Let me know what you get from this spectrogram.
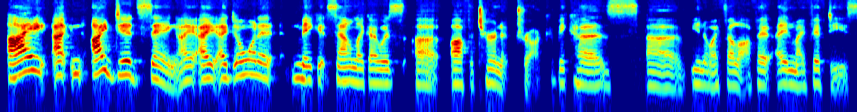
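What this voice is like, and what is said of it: Hoarse, croaky voice. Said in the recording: “I have a frog in my throat”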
